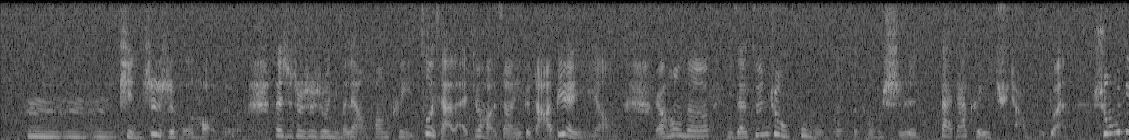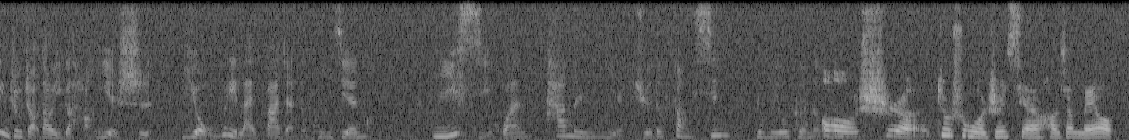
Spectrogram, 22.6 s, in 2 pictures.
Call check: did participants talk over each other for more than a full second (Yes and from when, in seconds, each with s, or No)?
No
